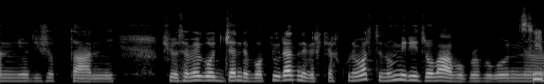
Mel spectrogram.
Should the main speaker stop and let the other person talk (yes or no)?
yes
